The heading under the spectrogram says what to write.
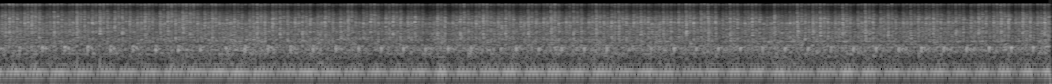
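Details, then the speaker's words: Weichai diesel engine after repair for backfire and glowing-hot exhaust (injection pump replaced under warranty, injectors replaced): steady even idle with low drone and light clatter, no smoke, no backfire, power restored; normal idle. "Okay na siya mga tools. Power na. Wala ng usok, wala ng backfire."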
